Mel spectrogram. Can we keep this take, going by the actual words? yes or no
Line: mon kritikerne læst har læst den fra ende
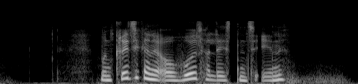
no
